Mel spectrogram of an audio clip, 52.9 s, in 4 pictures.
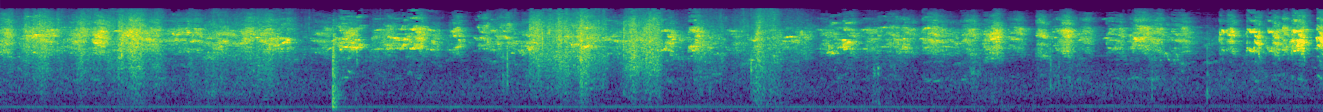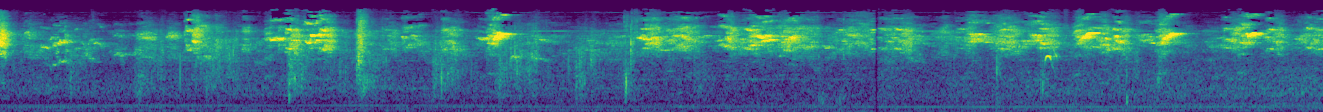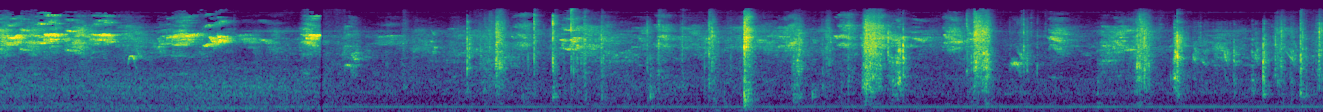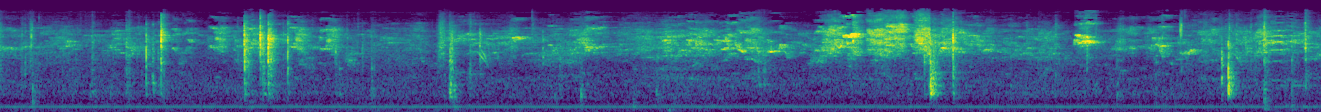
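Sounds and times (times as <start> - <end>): air conditioner hum: 0.0 - 52.9
birds chirping: 0.0 - 52.9.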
